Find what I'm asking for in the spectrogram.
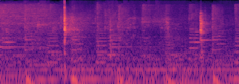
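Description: Chopped onions sizzle in melted butter in a pan, a steady close frying hiss with a couple of sharp clinks of a utensil against the pan, no voices.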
